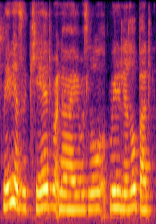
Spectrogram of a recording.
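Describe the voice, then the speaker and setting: A woman's voice: mid-range voice, flat delivery, normal speed, mellow. A young woman from Germany, chatting casually and rambling with many fillers while cooking on a live stream, her voice a little nasal. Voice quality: slightly nasal. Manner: chatty, rambling, many fillers, reads chat comments aloud.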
